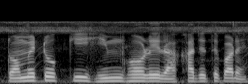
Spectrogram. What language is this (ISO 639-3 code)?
ben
